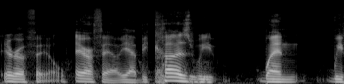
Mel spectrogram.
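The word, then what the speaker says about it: Aral Fayle: fail or something like that, because The narrator pronounces like Arafael.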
